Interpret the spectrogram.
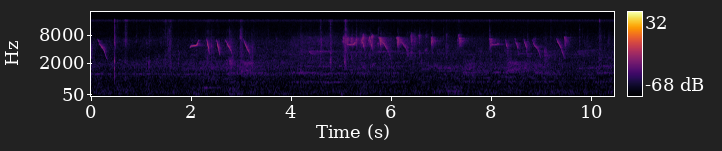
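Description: Faint bird chirping: runs of quick, high, downward-sweeping notes every two or three seconds over faint background noise.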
